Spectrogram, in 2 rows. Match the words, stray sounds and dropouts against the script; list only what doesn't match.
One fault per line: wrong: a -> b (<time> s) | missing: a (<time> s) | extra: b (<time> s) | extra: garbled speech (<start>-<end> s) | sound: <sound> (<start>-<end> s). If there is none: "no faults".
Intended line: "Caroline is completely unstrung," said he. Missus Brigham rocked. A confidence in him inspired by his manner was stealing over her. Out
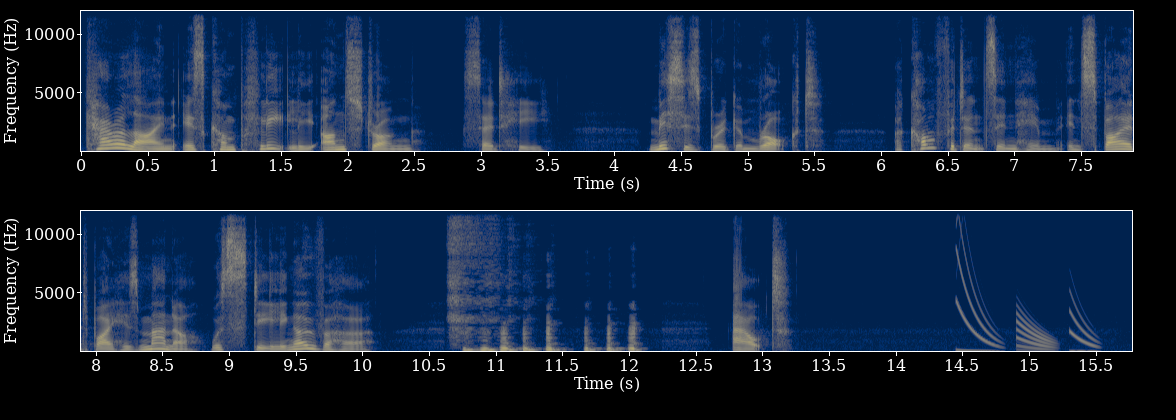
sound: laugh (10.6-12.2 s)
sound: chirp (14.5-15.6 s)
